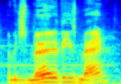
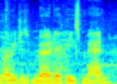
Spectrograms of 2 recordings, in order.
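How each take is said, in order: First: A punchier, louder go at the same line; mock-threatening gamer declaration; louder mock threat. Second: Said in the usual way. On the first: Real, not acted. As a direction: bark it out like a gamer's battle cry.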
